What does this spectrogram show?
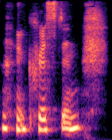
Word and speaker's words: Christin: Christen dcom and my parents spelled my name funny um when I was a little girl they wanted to make sure it had Christ in it so that's how my name is spelled Christ in c h r i s t i n Christen just like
